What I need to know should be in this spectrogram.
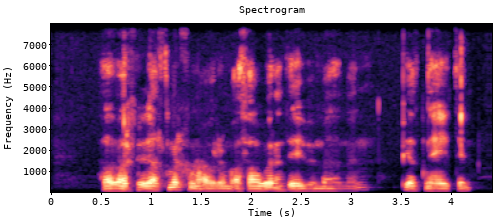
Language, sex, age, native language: Icelandic, male, 50-59, Icelandic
